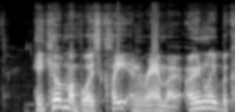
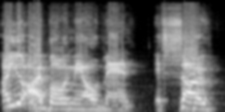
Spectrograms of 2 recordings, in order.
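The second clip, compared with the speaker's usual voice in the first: loud, aggressive sergeant's challenge; raised, confrontational yell; angry bullying; 3 semitones higher, 7 dB louder than usual. Acted. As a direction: bawl him out like a drill sergeant. Sergeant berates old servant.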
